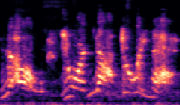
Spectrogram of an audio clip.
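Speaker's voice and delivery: high-pitched, drawn-out mock-outraged no; outraged refusal. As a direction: scold in a high, slow voice, theatrically appalled. Retells own outraged refusal.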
